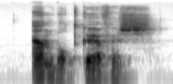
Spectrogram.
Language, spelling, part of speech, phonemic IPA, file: Dutch, aanbodcurves, noun, /ˈambɔtˌkʏrvəs/, Nl-aanbodcurves.ogg
- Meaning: plural of aanbodcurve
